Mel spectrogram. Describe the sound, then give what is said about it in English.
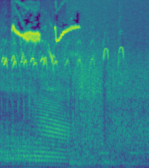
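A common starling calls in a rapid, chattering stream of whistles, squeaks and buzzy notes, loud with no talking, ending in a few short rising chirps. “In North America, the common starling competes for habitats with our native birds, and it's considered to be an invasive species.”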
